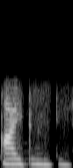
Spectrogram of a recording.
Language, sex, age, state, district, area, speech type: Marathi, female, 18-30, Maharashtra, Nagpur, urban, conversation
